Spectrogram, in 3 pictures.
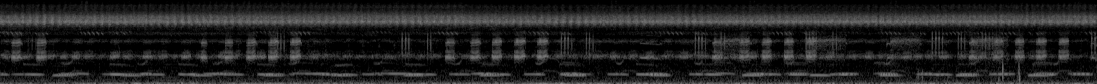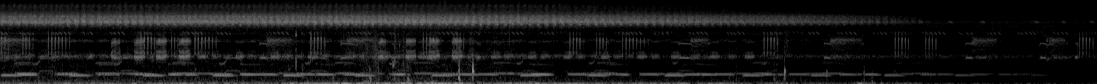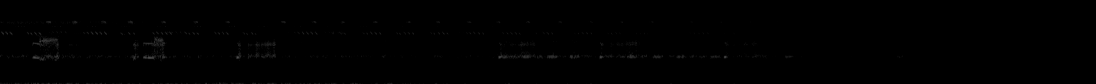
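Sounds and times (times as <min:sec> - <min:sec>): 
crickets trilling: 0:00.0 - 0:21.4
frogs calling: 0:00.0 - 0:22.7.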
